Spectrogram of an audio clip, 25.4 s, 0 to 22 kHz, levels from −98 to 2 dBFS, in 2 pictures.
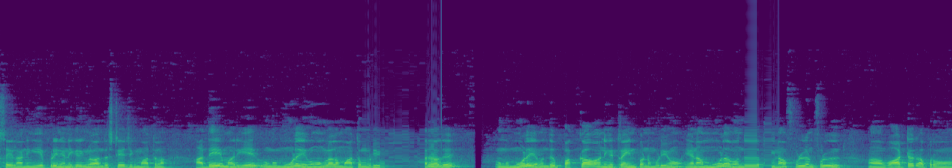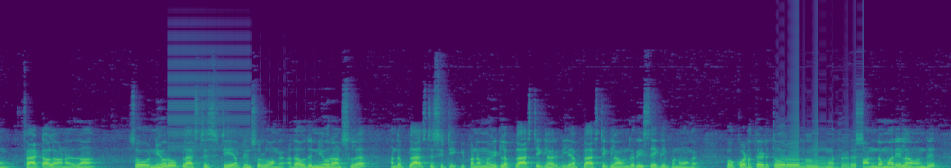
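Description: From 4.83 to 5.88 s the sound turns robotic, with a rigid metallic buzz at 93.8 Hz. The likely cause is repeated short buffers: audio arrives too seldom, so chunks of about 10.7 ms are replayed and most of the real audio is skipped.

The same robotic buzz returns from 9.93 to 10.38 s.

From 14.93 to 16.03 s a hard, raspy GSM phone buzz appears at 217 Hz, about 23 dB below the signal. A nearby 2G phone in a call is pulsing, and the audio circuit rectifies those bursts.

From 16.04 to 16.89 s faint GSM signalling bursts follow as even ticks with a longer 217 Hz buzz twice a second. The phone is still in the call, but its user is silent, so it transmits only in sparse groups.

The same robotic buzz returns again from 23.03 to 24.20 s.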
